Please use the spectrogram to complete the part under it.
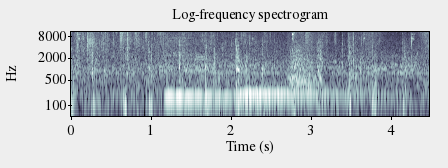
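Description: Slow horse hooves clip-clop at a walking trot in Red Dead Redemption 2, a steady string of soft, evenly spaced thuds with a low tonal hum underneath and no talking.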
